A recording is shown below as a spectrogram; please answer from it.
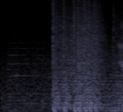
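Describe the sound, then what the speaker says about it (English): Sudden dense burst of video game battle gunfire erupting after a quiet moment, a rapid loud volley of overlapping shots. "Taking fire! They've opened up on us!"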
